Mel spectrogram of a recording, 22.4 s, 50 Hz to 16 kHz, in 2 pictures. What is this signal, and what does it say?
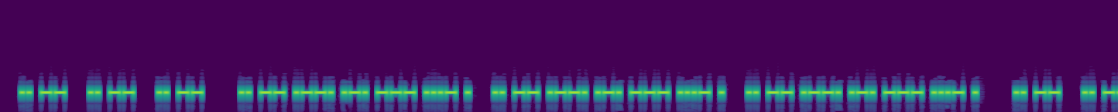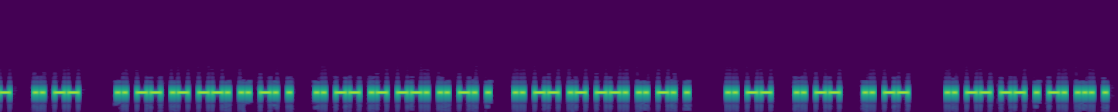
Morse code, heard as a keyed tone, about 34 wpm, 600 Hz. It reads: IM IM IM IMPROVE IMPROVE IMPROVE IM IM IM IMAGINE IMAGINE IMAGINE IM IM IM IMMENSE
